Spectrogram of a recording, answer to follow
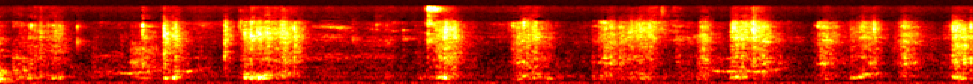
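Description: Faint crunching of hand-cooked potato crisps being bitten and chewed, in irregular crunches about twice a second.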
